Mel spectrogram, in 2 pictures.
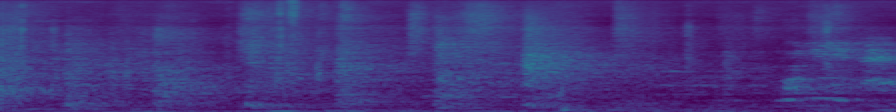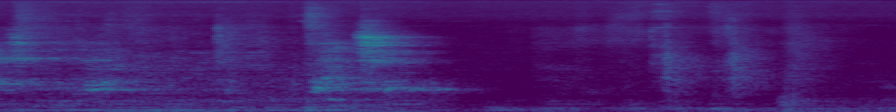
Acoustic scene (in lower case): elevator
